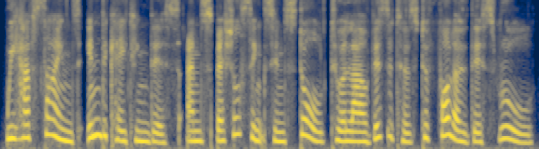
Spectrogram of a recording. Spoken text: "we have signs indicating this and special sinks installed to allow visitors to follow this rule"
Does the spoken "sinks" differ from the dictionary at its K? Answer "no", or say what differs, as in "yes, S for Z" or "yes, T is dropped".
no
